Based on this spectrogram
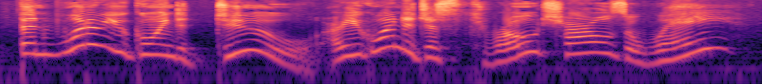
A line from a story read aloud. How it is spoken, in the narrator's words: At last, Meg could stand it no longer, and she cried out despairingly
